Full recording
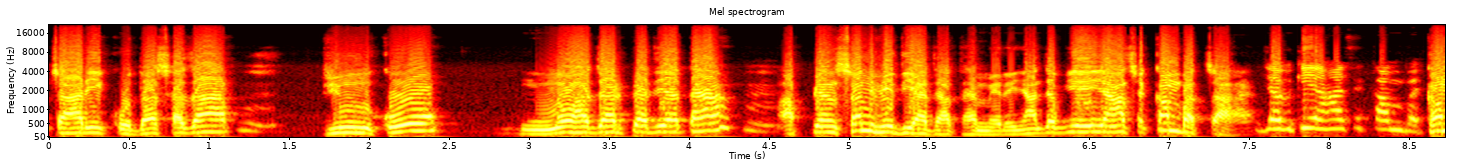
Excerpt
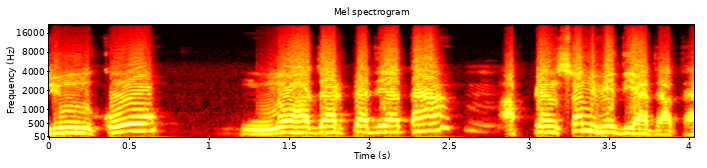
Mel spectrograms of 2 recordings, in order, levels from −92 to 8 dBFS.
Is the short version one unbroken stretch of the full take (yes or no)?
yes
